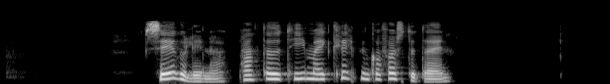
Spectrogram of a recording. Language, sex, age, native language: Icelandic, female, 50-59, Icelandic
